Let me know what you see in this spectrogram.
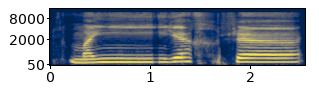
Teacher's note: मई, यहाँ पर गुन्ना करके पढ़ेंगे, इदगाम हो रहा है।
